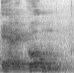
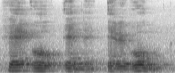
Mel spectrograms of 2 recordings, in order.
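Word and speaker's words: ἔργον: La palabra del idioma griega traducida por obra es la palabra ergón, así como la oye, E-R-G-O-N, ergón. Y significa, esta palabra ergón,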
